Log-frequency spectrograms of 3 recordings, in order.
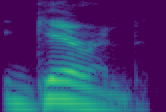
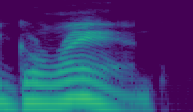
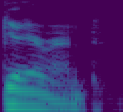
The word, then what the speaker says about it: Garand: people pronounced it but he said for the record it's Garand but if you want to say Grand I don't care yeah you know that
